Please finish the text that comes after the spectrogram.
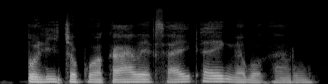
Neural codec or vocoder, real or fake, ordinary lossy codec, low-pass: codec, 44.1 kHz, 2.6 kbps, DAC; fake; MP3, 64 kbps; 14.4 kHz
